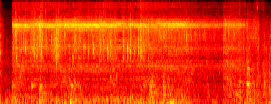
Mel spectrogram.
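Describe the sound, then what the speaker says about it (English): Tap water runs steadily into a sink during a clinical hand wash before scrubbing, a continuous close splashing hiss that eases slightly near the end. "so just get moist, and again, do a general hand wash"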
